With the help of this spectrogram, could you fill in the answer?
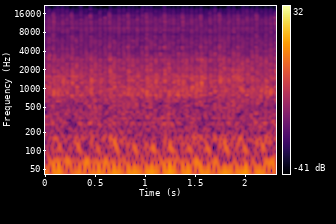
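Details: MTZ tractor diesel after repair with new clutch and about 12 L fresh oil, cold: low, even idle with no tapping or knock. Oil pressure reads 4 cold; engine sounds healthy.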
